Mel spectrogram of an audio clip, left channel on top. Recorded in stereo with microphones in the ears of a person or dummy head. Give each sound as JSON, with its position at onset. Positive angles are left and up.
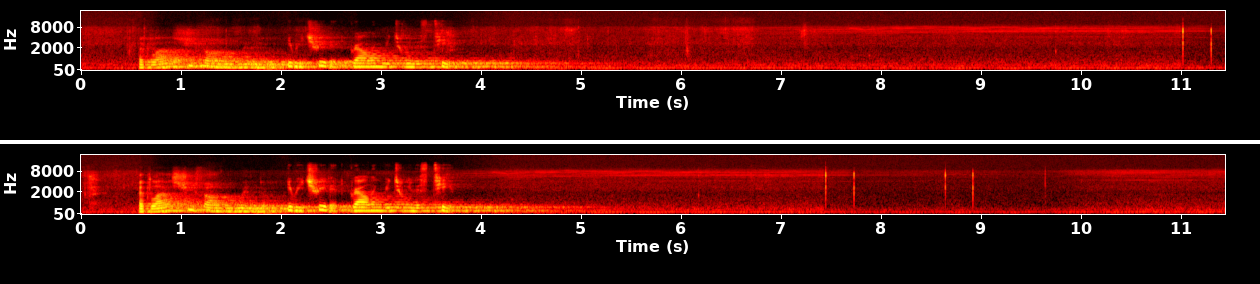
{"t": 0.6, "sound": "a woman speaking", "side_deg": -70, "distance_m": 0.9}
{"t": 2.1, "sound": "a woman speaking", "side_deg": -25, "distance_m": 0.8}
